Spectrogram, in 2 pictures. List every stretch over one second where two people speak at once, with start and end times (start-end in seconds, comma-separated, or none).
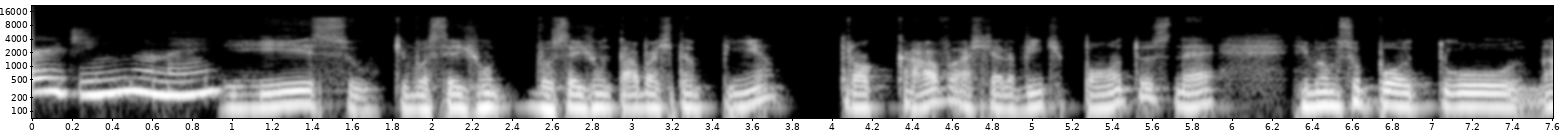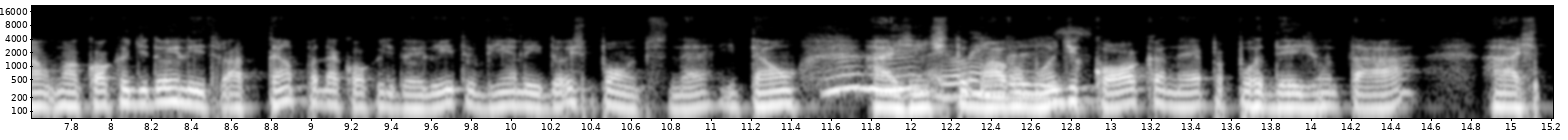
11.6-12.9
